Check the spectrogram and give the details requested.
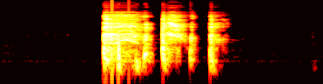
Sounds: Cough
